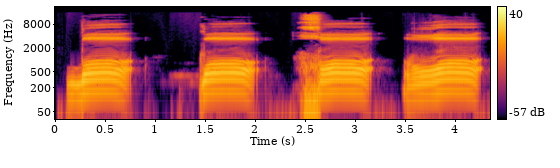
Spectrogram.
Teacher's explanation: karena apa Karena dia termasuk ke dalam huruf yang tebal ya jadi huruf-huruf tebal itu ketika berharakat fathah dia akan terdengar seperti vokal O karena dia tebal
